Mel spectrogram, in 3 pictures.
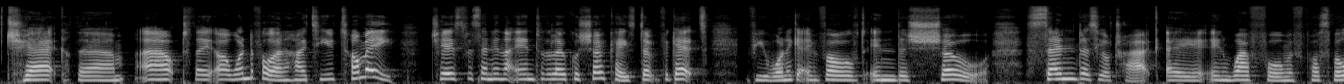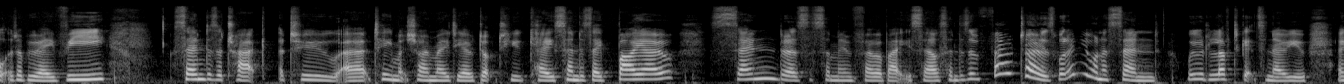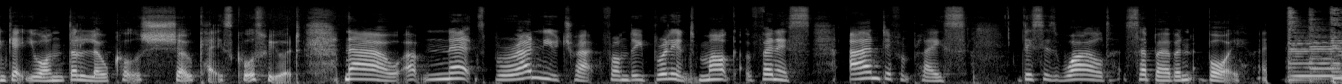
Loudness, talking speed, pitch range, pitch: -21 LUFS, 165 wpm, 190-240 Hz, 215 Hz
